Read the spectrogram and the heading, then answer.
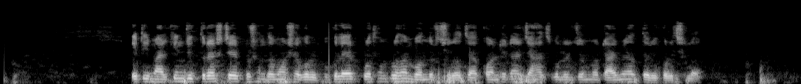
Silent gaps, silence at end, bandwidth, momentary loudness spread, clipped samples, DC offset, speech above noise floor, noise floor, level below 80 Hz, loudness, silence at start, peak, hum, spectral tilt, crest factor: none; 0.3 s; 7.6 kHz; 8 LU; under 0.1%; under 0.1%; 43 dB; -60 dBFS; -40 dBFS; -18 LUFS; 0.15 s; -2 dBFS; none; -6 dB/octave; 18 dB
